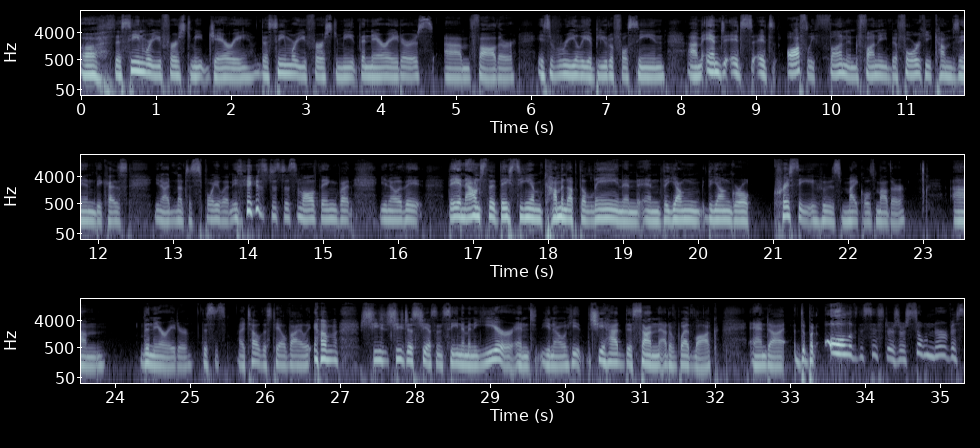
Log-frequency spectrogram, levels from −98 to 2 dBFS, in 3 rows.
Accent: American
